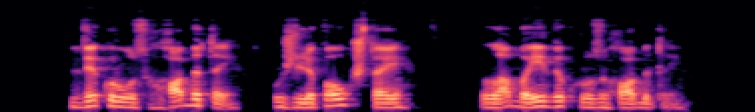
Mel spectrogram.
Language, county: Lithuanian, Kaunas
